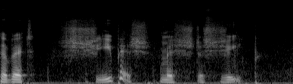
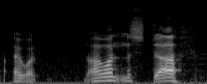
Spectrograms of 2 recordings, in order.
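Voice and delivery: ordinary talk, nothing marked

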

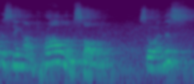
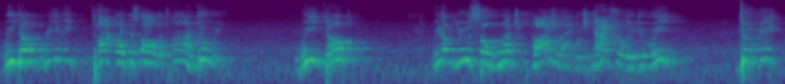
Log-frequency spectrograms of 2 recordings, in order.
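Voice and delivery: higher, louder, overacted emoting; exaggerated delivery; 4 semitones higher, 4 dB louder than usual. Shown as a demonstration. Teacher mocking students' overdone drama style. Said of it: "you're over-exaggerating your body language".

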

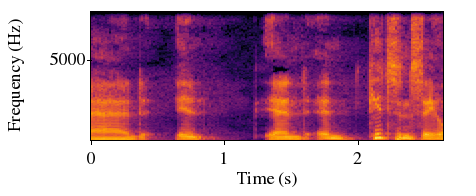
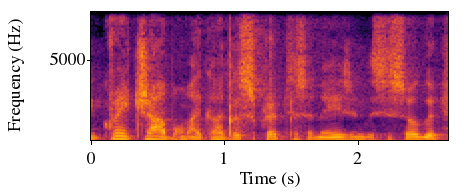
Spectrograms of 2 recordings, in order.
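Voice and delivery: lightly voiced, higher gushing praise; gushing nice Carl; 5 semitones higher than usual. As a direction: play the sweet boss heaping on compliments. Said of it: "He's so nice".

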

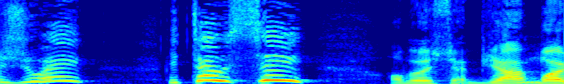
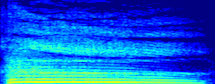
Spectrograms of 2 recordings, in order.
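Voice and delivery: mock amazed gasp; 7 semitones higher than usual.

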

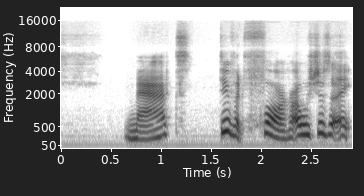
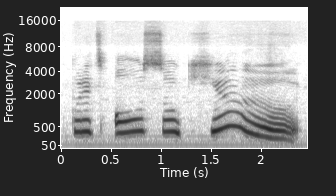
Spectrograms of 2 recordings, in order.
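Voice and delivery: higher, slow gushing coo; cutesy coo; 7 semitones higher, slower than usual. Acted. Gushing to viewers about cute art, high slow coo. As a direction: coo it like talking to a baby. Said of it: "Ladle, why are you talking like this?".

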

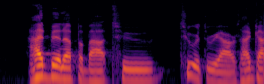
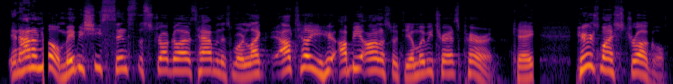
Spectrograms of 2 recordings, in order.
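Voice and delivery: higher, louder earnest confession; passionate preaching; 10 semitones higher, 8 dB louder than usual. Real, not acted. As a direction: pour out the struggle to the church.

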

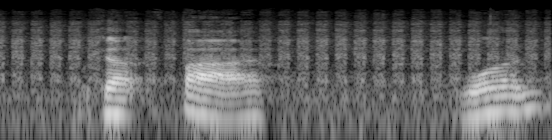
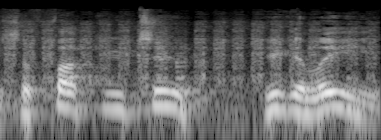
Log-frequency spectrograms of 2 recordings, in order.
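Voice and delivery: pitched up, indignant send-off; angry retort; 6 semitones higher than usual. Real, not acted. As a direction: throw it back and show the door. Cursing back, ordering spirit out.

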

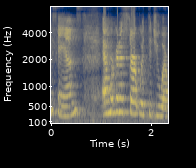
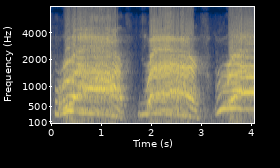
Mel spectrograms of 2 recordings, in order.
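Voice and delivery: loud playful dinosaur roar; hammed-up monster roar; 5 dB louder, much slower than usual. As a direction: roar like a big friendly dinosaur. Dinosaur puppet roaring.

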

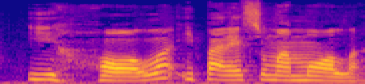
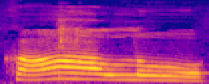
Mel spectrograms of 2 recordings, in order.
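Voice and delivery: "Colo" loud and stretched; slow, projected syllables; drawn-out reading; 8 dB louder than usual. Shown as a demonstration. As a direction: sound it out long and loud for the class. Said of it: "como que a gente escreve essa palavra".

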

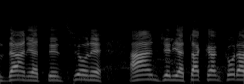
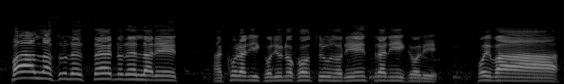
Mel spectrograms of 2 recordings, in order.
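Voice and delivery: ordinary delivery

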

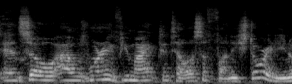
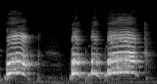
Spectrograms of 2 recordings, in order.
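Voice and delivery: higher clucky chicken bocks; chicken clucking book; 9 dB louder, slower than usual. Acted. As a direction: cluck the words like a hen. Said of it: "chicken ... said".

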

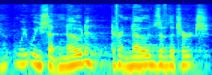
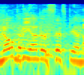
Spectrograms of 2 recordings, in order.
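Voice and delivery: quick, loud laughing quip; 7 semitones higher, 10 dB louder, much faster than usual. Real, not acted. Cohost cracks a joke about the old reference, laughing loud and fast. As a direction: blurt it out fast through a laugh.

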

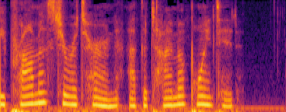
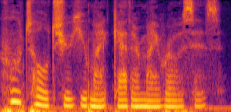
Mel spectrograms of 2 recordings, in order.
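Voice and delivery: ordinary delivery

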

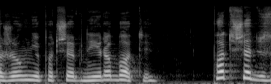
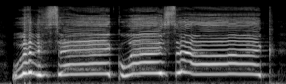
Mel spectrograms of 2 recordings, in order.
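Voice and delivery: very high, long-held calling; drawn-out high wail of a trapped man; desperate cry; 3 dB louder, much slower than usual. A narrator's reading. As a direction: scream the name out for help, stretching it. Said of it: "krzyknął jeszcze raz".

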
